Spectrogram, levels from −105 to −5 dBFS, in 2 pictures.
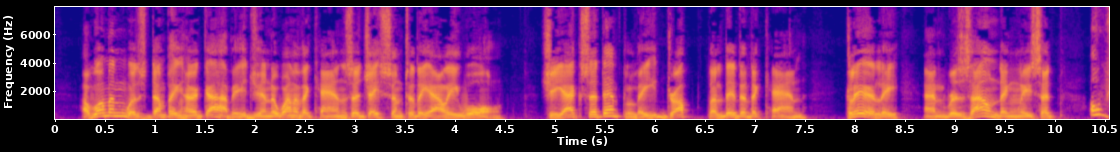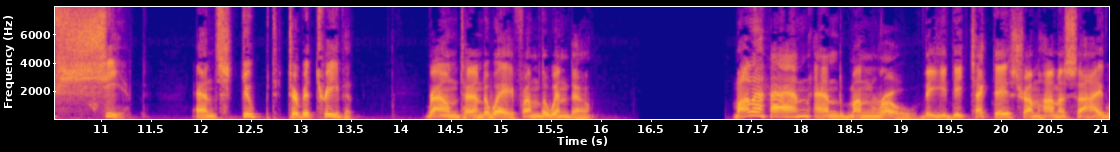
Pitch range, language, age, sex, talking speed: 120-185 Hz, English, 60-79, male, 135 wpm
